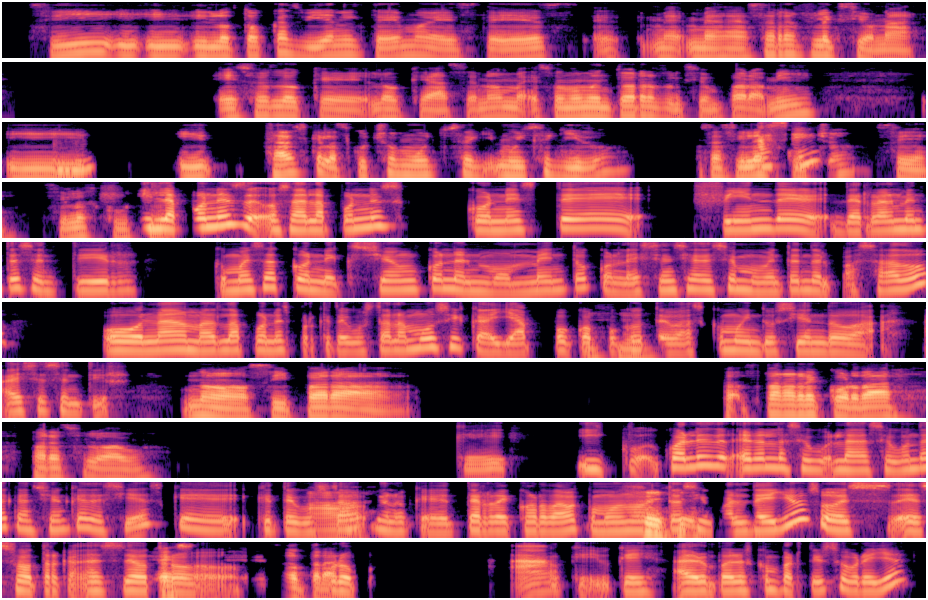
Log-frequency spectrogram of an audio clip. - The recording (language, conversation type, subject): Spanish, podcast, ¿Qué canción te devuelve a una época concreta de tu vida?
- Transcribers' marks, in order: laughing while speaking: "Sí"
